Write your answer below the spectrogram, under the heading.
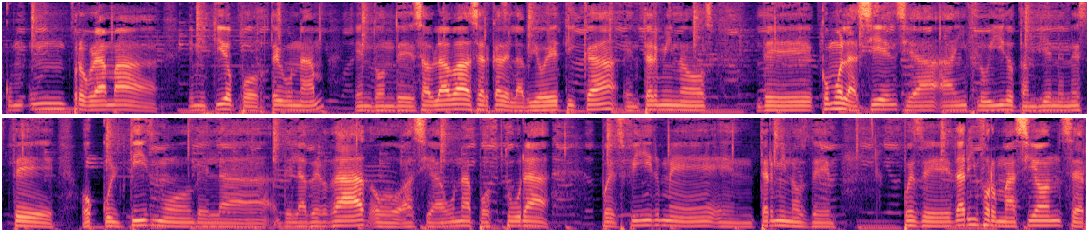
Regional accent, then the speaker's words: Mexico City, Mexico; Yo recuerdo que cuando era morro en la Ciudad de México

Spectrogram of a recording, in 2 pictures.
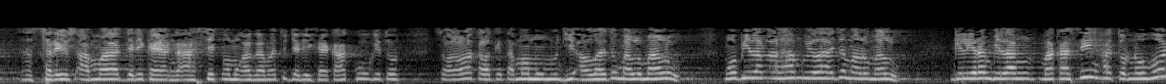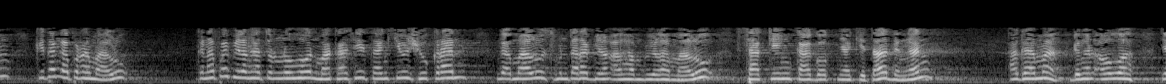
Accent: Sumatra, Indonesia; saya orang Sumatera, mau nikahin cewek Jawa

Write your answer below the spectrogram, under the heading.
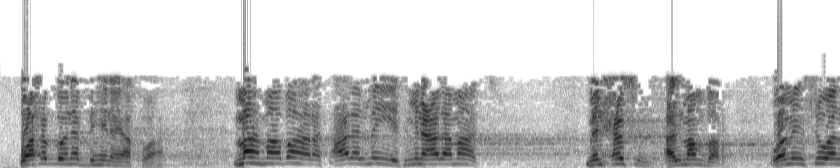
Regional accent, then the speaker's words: Mecca, Makkah Province, Saudi Arabia; born there; من مواليد مكة المكرمة، أعمل كما ذكرت في دائرة حكومية

